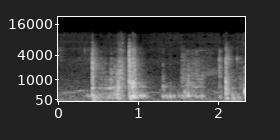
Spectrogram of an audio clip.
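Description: Plastic action figures knocking against each other and a hard surface as they are handled: two sharper clacks about half a second and a second in, then a run of smaller taps.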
